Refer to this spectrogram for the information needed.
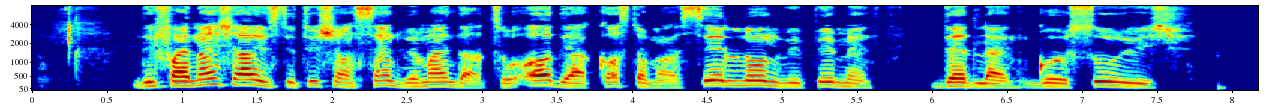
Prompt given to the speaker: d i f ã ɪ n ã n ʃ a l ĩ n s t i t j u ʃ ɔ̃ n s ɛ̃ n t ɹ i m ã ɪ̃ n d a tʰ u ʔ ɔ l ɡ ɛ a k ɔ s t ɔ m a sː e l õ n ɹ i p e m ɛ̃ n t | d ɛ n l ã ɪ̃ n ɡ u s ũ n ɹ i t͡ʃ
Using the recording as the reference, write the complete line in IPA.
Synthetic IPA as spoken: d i f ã ɪ n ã n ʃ a l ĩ n s t i t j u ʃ ɔ̃ n s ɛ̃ n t ɹ i m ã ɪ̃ n d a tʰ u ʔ ɔ l d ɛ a k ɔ s t ɔ m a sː e l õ n ɹ i p e m ɛ̃ n t | d ɛ d l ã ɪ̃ n ɡ o s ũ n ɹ i t͡ʃ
